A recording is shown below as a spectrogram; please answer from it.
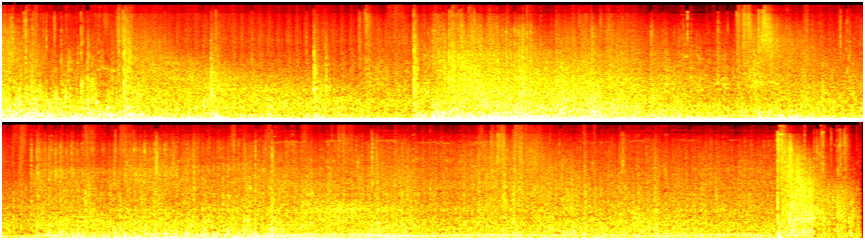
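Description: An artillery barrage in the video game Enlisted pounds away with loud, continuous booming explosions and scattered gunfire, rumbling densely from start to finish.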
